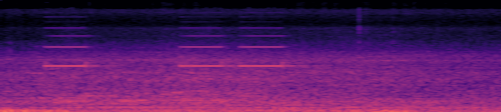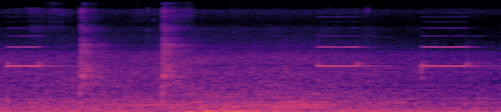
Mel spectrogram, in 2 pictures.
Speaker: Nah kalau satu kaki tidak berbunyi tidak BIP maka yang satu lagi berbunyi nah ini menandakan kapasitor ini ujung yang ini terhubung ke ke GR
